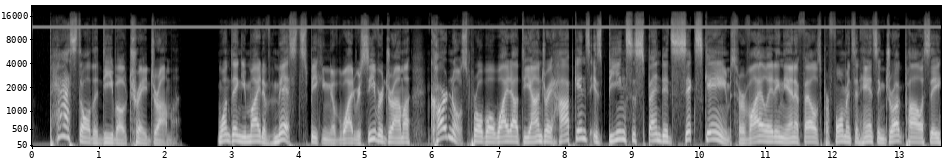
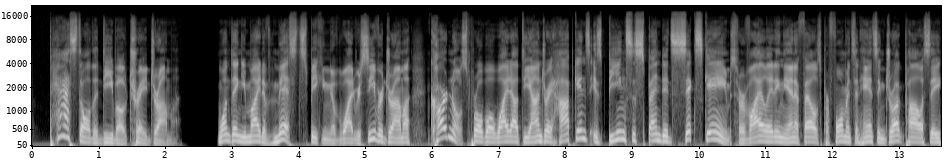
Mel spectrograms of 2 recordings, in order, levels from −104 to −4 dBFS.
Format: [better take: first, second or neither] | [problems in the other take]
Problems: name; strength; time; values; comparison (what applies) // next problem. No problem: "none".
second | high-pitched whine; noticeable; throughout; 11.5 kHz, 10 dB below the speech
